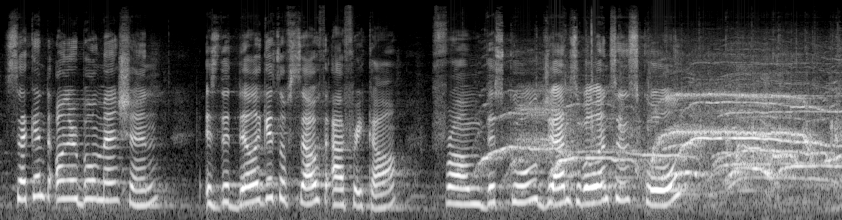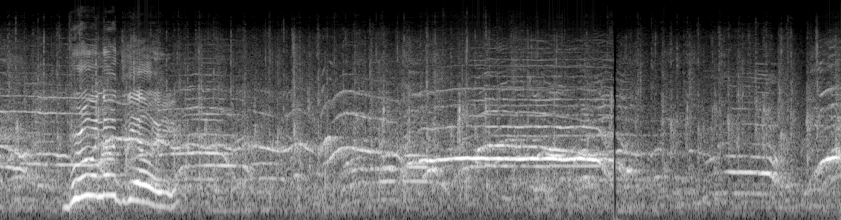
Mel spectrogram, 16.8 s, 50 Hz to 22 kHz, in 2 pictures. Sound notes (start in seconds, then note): 6.7 audience cheering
